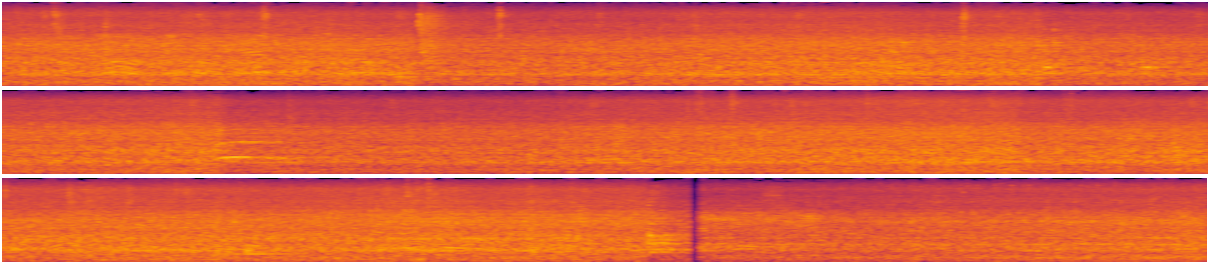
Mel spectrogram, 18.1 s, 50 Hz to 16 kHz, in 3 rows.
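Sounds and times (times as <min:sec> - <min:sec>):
fire truck engines idling: 0:00.0 - 0:18.0.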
